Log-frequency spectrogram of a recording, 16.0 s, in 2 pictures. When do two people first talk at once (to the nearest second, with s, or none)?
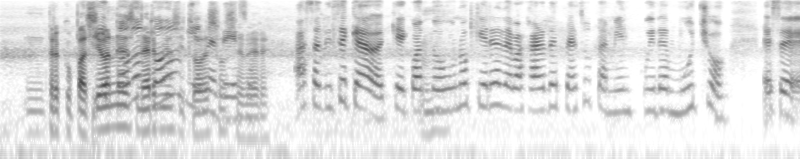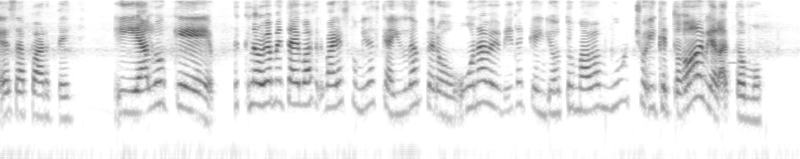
1 s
